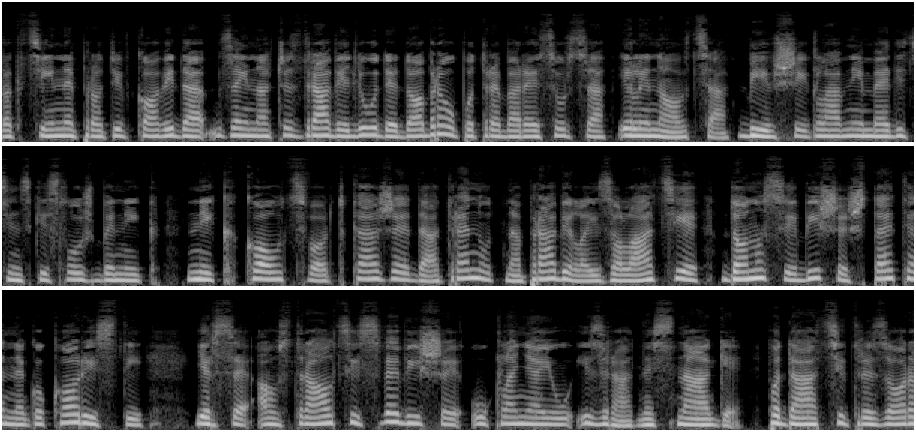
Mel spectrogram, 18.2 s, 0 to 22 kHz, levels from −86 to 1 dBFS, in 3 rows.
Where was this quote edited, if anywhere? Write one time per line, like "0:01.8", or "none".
0:04.9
